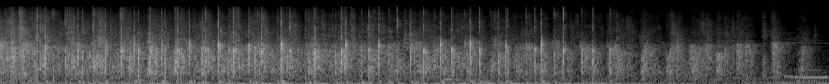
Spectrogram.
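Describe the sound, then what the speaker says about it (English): At a school board meeting, an audience claps for a group of girls, rapid distinct handclaps forming a moderately loud, sustained round that thins out before a faint voice at the end. "And now, if we can give a great big round of applause for our girls."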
